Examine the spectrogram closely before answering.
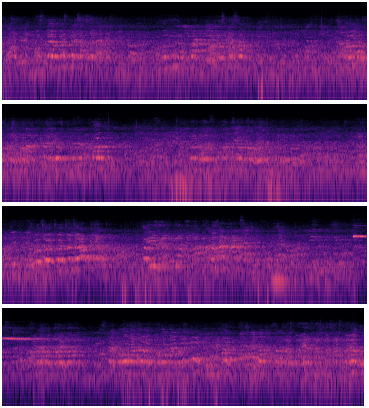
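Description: Men and women in an audience talk and shout, echoing in a large hall.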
